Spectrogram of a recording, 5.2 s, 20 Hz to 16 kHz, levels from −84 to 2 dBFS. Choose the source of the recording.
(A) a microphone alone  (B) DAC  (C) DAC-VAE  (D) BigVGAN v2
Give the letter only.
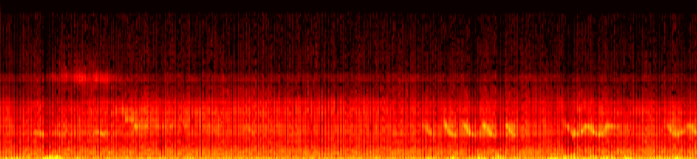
D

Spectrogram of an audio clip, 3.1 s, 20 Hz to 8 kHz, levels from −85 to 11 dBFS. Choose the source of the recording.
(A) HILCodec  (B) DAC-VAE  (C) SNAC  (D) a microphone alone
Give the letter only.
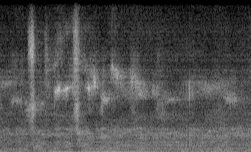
C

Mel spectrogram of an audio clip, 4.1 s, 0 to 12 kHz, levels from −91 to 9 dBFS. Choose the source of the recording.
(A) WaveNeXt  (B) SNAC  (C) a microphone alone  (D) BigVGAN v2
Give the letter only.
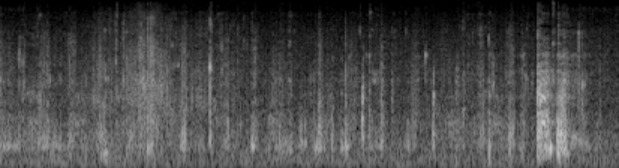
C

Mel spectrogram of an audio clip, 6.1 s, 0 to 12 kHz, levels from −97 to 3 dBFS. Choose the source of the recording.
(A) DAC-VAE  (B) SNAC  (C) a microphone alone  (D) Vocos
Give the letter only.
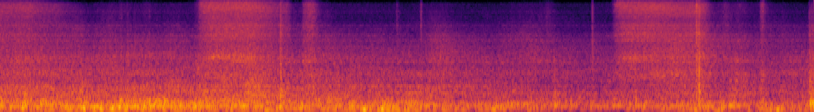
A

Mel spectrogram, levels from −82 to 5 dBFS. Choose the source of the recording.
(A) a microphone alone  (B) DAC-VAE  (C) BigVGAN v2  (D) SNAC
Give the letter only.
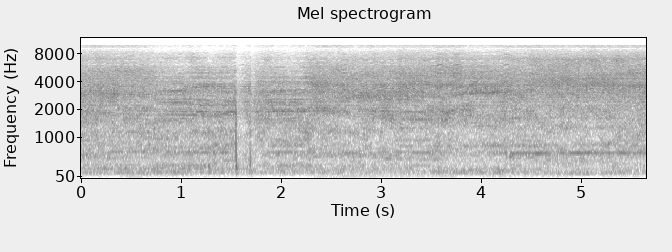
D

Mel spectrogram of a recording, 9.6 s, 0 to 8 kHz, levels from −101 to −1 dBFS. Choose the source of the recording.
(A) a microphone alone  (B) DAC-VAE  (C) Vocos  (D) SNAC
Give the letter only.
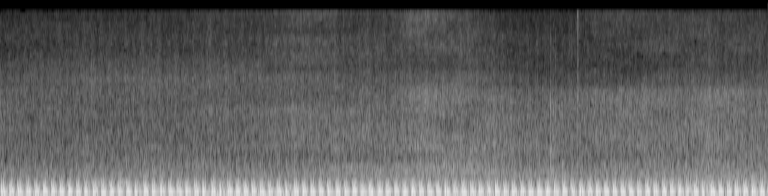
C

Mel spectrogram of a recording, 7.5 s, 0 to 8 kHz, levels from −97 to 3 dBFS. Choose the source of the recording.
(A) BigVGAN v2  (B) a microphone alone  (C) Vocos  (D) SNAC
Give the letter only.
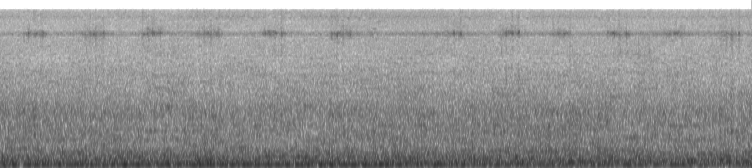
D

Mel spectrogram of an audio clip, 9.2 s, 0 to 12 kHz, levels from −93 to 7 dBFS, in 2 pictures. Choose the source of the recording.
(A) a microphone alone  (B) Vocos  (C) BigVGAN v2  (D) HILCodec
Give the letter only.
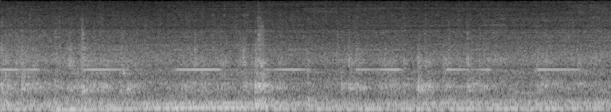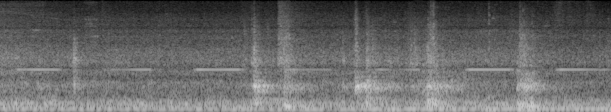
A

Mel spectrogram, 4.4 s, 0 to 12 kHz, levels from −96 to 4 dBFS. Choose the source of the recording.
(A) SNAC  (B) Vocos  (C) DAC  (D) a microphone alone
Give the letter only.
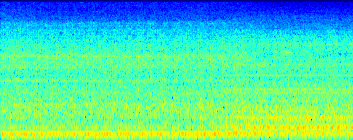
D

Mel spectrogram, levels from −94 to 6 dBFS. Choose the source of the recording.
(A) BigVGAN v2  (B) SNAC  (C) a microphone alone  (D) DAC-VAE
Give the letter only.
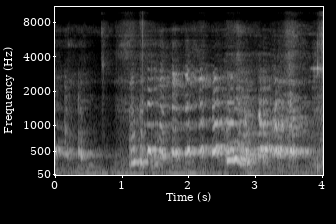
B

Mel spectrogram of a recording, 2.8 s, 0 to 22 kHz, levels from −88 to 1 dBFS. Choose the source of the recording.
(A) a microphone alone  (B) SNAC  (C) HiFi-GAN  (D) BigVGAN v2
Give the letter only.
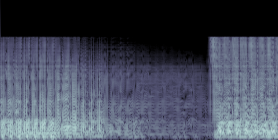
D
